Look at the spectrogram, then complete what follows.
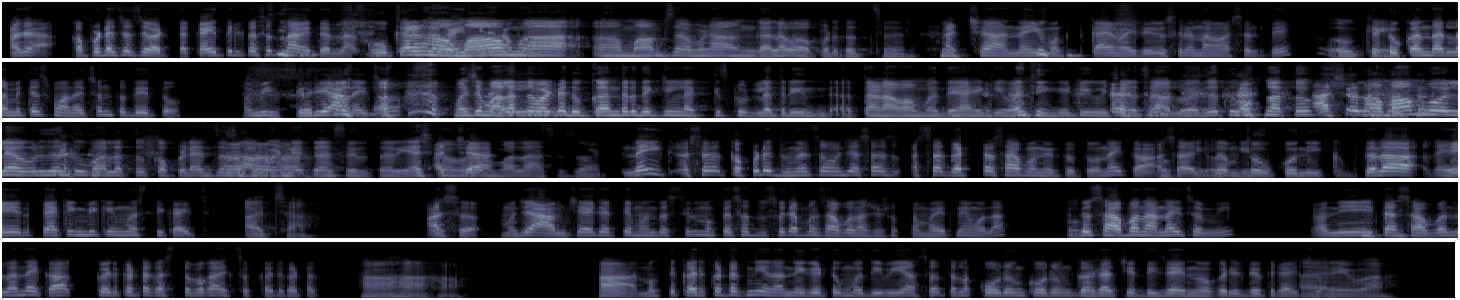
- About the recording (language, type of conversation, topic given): Marathi, podcast, नकारात्मक विचार मनात आले की तुम्ही काय करता?
- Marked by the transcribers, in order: chuckle; chuckle; "दुकानदाराला" said as "डुकानदाराला"; giggle; laughing while speaking: "म्हणजे मला तर वाटतंय दुकानदारदेखील"; laughing while speaking: "निगेटिव्ह"; laugh; laughing while speaking: "असल"; laugh; laughing while speaking: "तो"; laughing while speaking: "याच्यावरून"; other noise; chuckle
